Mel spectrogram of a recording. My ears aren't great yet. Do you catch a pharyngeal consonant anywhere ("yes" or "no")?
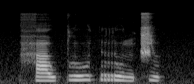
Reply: no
